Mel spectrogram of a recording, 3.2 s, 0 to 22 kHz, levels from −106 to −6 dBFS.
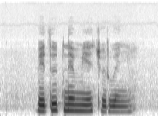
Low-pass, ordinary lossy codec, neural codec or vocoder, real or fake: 19.8 kHz; none; none; real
